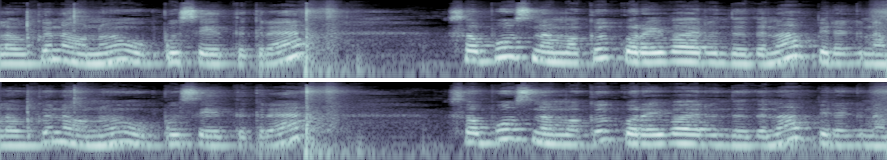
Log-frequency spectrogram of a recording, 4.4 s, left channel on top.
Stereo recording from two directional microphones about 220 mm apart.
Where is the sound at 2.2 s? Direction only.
40° left (ahead or behind).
